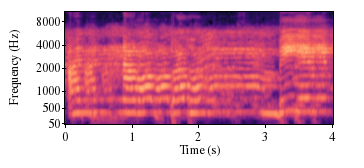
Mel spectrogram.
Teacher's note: number 2 اخفاء تخفیف میم ساکن کے بعد با آئے تو غنہ کے ساتھ اخفاء ہوگا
